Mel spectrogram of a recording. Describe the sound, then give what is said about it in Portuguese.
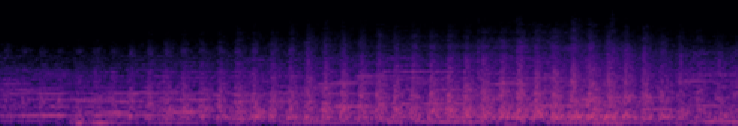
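A train rolls steadily along, its continuous rumbling and rhythmic rattling filling the scene at an even loudness, with no voices present. “E nesse momento ela tomou a decisão de mudar de vida, pegou um trem para Portugal.”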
